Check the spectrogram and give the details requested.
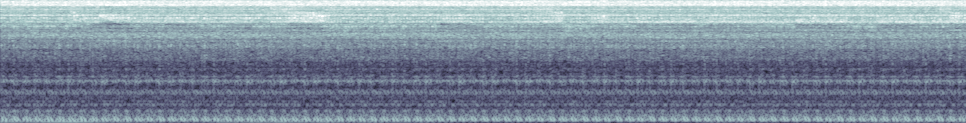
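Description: Steady low mechanical hum with rapid even pulsing, the sound of a nebulizer compressor running continuously.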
